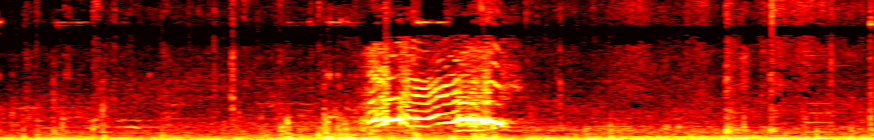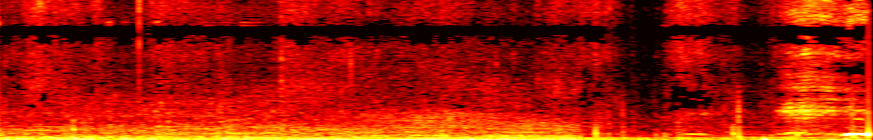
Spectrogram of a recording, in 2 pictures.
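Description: Radio Flyer wagon wheels rolling over brick pavers and then smooth concrete: a steady rumble with light clicking from the paver joints. A child gives one brief high squeal about two seconds in.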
